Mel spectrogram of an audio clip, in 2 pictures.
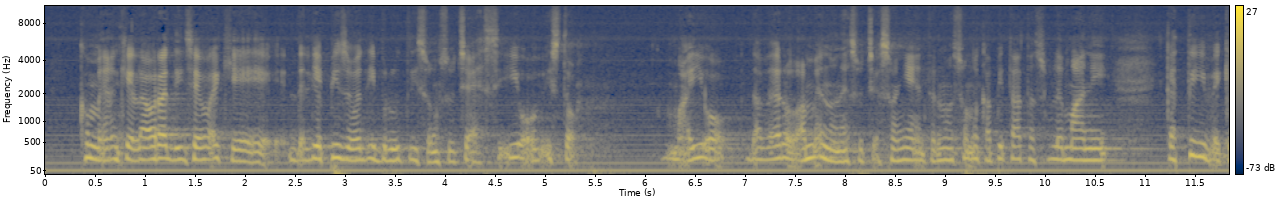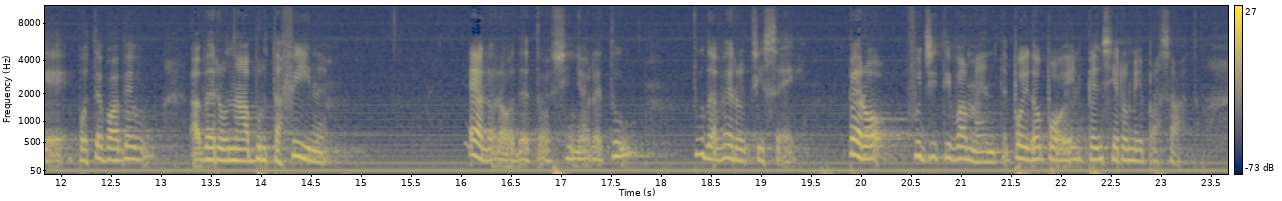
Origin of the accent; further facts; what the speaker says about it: Romania; per chi non mi conosce, vengo dalla Romania e provengo da una famiglia di credenti.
